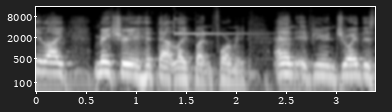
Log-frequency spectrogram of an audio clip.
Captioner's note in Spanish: campanilla gráfica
